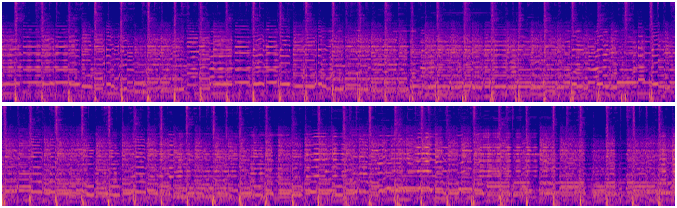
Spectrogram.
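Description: Instrumental break of a folk-blues tune: acoustic guitar strummed and a hollow-body electric guitar picked, with a rack-held harmonica playing a wavering melody line over them.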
